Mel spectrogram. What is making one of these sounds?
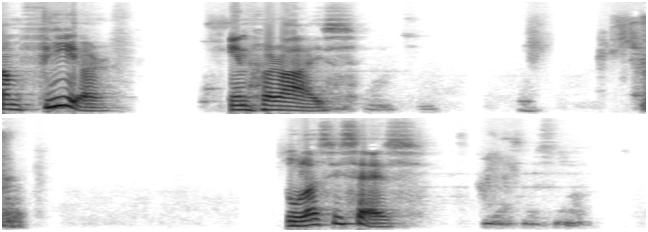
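An elderly man speaks calmly over an online call, in short phrases with pauses.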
